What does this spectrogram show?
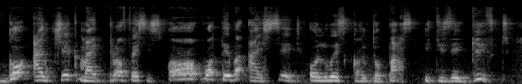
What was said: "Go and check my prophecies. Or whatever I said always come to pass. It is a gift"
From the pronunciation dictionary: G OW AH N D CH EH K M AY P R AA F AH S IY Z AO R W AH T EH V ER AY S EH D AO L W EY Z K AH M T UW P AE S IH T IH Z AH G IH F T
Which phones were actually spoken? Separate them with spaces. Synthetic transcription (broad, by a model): G OW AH N CH EH K M AY P R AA F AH S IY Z AO L W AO T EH V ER AY S EH D AO L W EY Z K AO M T UW P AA S IH T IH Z AH G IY F T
